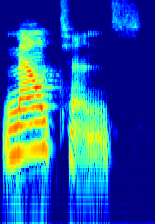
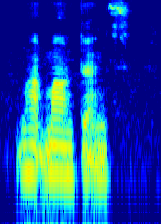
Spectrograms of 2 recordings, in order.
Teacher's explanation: when you're reading you put the emphasis on the tens but we want to put the emphasis on the first syllable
